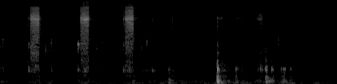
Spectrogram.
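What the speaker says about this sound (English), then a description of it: "give a light mist on the other side as well" A Stampin' Mist spray bottle gives three quick, close hissing puffs of light mist in a row. Soft handling and dabbing noises follow, with no talking.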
